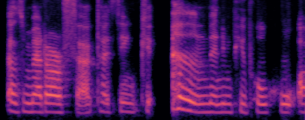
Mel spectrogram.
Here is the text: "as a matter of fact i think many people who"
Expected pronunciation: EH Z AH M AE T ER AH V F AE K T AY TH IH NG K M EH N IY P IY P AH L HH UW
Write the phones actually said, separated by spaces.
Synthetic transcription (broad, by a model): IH Z AH M AE T ER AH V F AE K T AY TH IH NG K M EH N IY P IY P L HH UW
